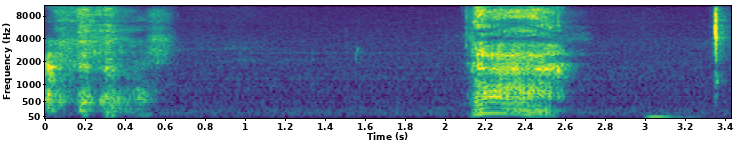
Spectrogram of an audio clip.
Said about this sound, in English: All right, y'all. Let me clear my throat for this man here.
